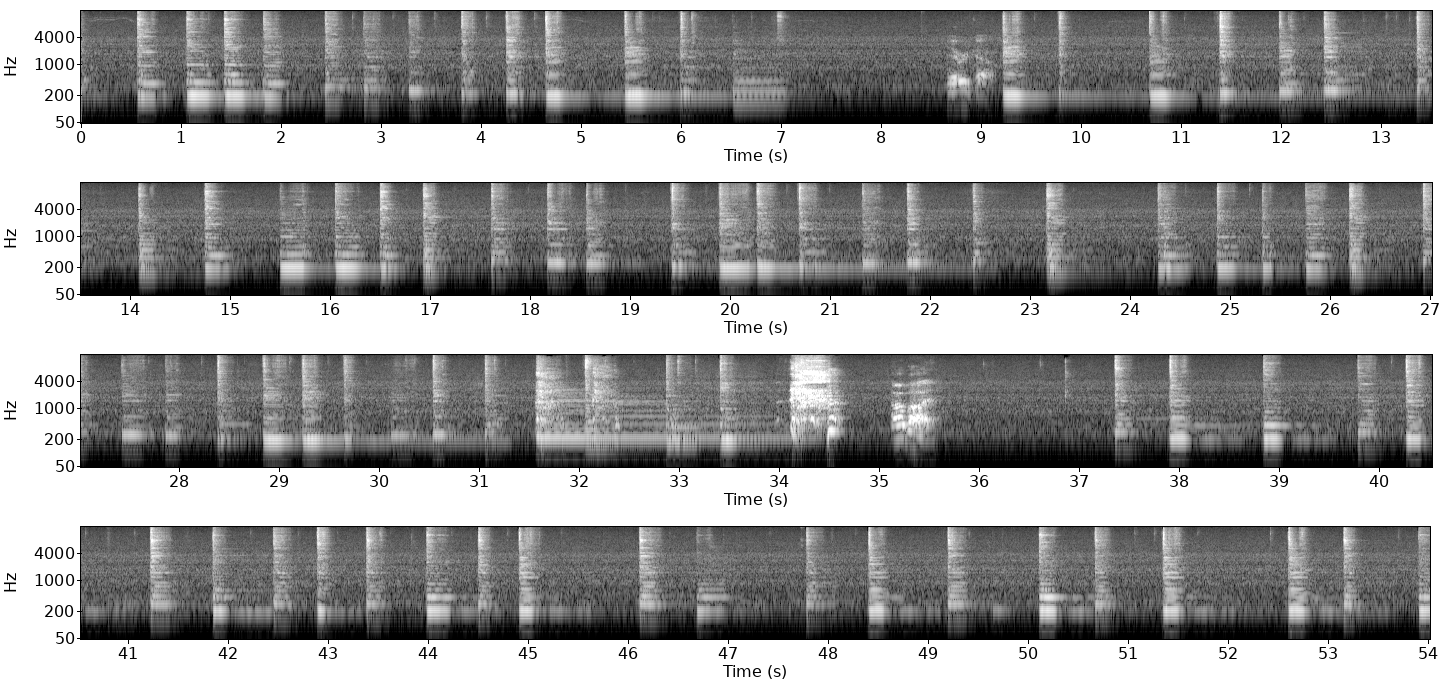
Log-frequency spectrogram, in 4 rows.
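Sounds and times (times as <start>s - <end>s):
clean electric guitar plucking: 0.0s - 7.2s, 9.2s - 22.6s, 23.2s - 34.5s, 37.4s - 54.0s
wavering pitch-bending guitar sound: 0.0s - 7.2s, 9.2s - 22.6s, 23.2s - 34.2s, 37.4s - 54.0s.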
